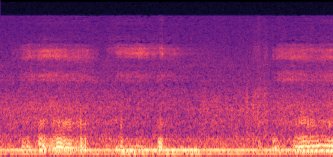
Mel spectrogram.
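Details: A sleeping Welsh Corgi snoring: low, rumbling breaths with a steady deep hum, a wheezy rasp on each inhale, repeating roughly every one to two seconds, with faint high hiss in the background.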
